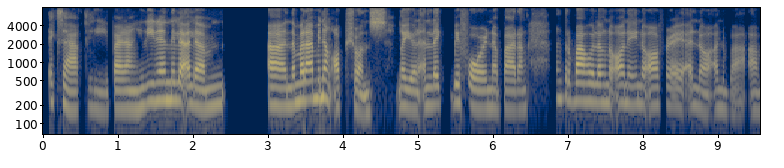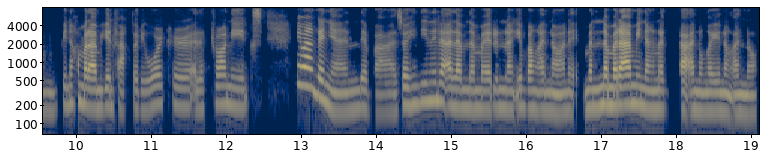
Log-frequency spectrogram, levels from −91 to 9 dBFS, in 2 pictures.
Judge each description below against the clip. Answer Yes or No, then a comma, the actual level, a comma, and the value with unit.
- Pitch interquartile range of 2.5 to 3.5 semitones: Yes, average, 3.2 semitones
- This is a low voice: No, medium, 185 Hz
